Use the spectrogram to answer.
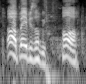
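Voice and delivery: loud, high burst of alarm; real gamer jump-scare shout; startled cry. Real, not acted. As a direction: yelp at a sudden threat. Startled by monsters in game.

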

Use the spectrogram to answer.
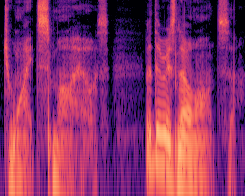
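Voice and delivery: ordinary delivery, nothing marked

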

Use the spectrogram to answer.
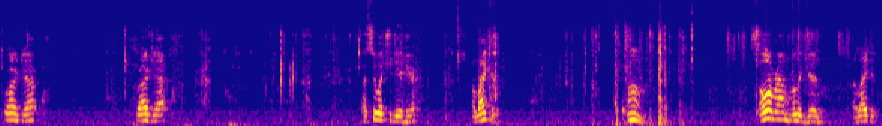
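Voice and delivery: chewing between words; talking through a bite; mouth partly full. Real, not acted. Seen 1: Holds sandwich throughout, bites at 4.7, lips working between phrases.

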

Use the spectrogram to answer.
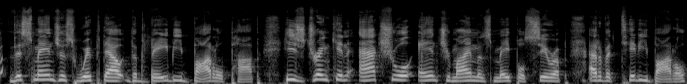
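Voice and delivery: ordinary talk

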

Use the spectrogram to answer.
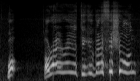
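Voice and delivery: high-pitched rush of excitement, fast; excited. Real, not acted. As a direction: blurt it out as the line tugs. Thinks nephew hooked a fish.

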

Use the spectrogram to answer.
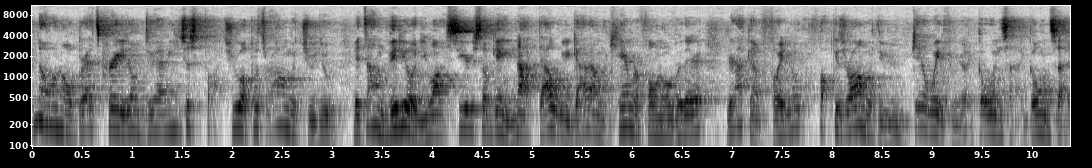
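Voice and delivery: high-pitched, exasperated remonstrating; acted urgent pleading. Boys stopping him from fighting again, exasperated.

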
